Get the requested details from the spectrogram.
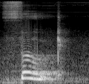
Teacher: Manner of articulation is the tongue is raised high and lips are rounded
